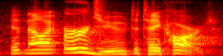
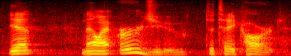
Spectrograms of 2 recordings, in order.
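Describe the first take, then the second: First: It is read loudly, as if shouting. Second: It is read at a normal speaking volume. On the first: "He's shouting over the storm, right? Maybe I should try that a little bit" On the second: "I'm reading this in a speaking voice"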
